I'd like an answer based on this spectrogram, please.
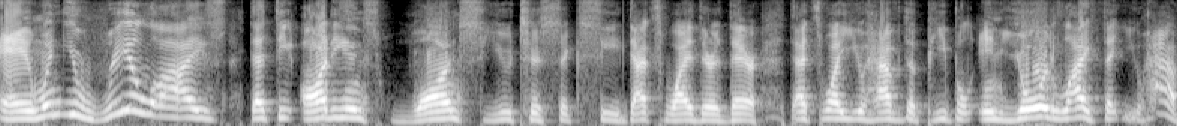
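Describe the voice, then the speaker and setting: This man's voice is high-pitched with lively intonation and hardly any pauses. The sound is dry and close, without echo. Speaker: podcast host. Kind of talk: casual interview chat. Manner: halting with repetitions.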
